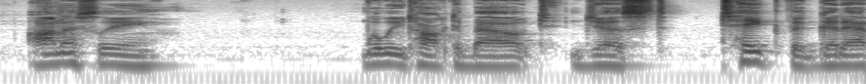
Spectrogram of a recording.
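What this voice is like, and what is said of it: Usual voice. Nothing is said of it.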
